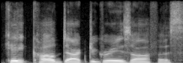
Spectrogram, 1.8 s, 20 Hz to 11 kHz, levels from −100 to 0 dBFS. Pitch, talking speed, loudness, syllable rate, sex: 185 Hz, 165 wpm, -17 LUFS, 4.6 syllables/s, female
